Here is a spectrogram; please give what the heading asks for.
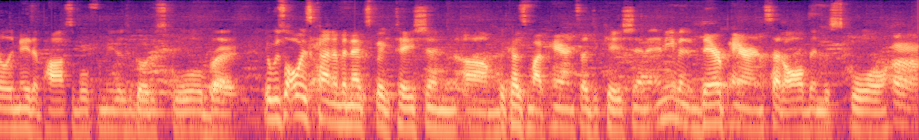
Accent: South Bend, Indiana, United States; born or raised there; also born or lived in Bloomington, Indiana

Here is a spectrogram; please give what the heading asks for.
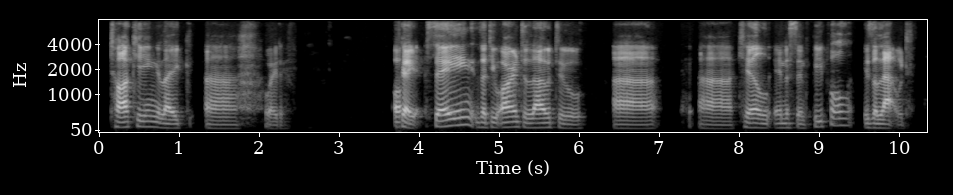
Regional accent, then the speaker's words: Israel; moved away as an adult; now in Germany; Were born and raised in Israel. So I actually lived in Israel all my life

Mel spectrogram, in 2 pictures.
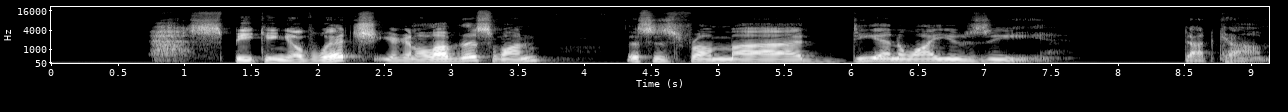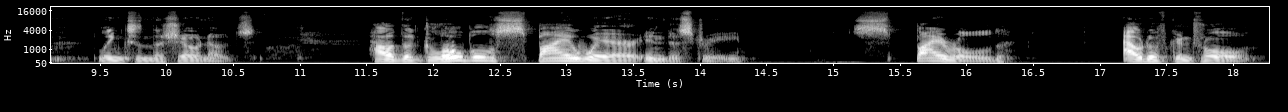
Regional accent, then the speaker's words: Cornwall, Connecticut, United States; moved away as an adult; now in Malaysia; When I was growing up in Cornwall, Connecticut, it's very rural

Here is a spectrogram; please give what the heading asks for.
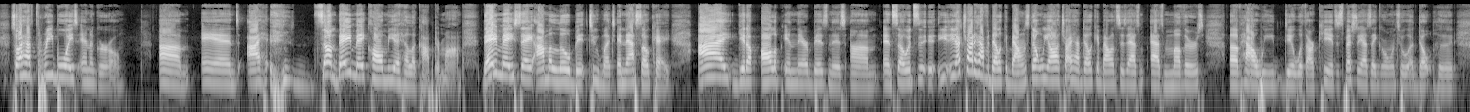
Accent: the Bay Area, California, United States; I'm from the Bay as well

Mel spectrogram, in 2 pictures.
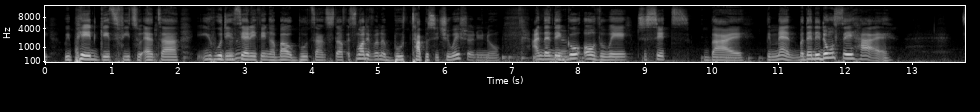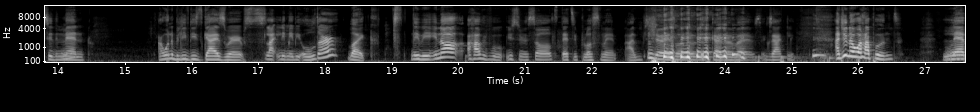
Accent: Nigeria; I'm Nigerian. I'm proud of my culture

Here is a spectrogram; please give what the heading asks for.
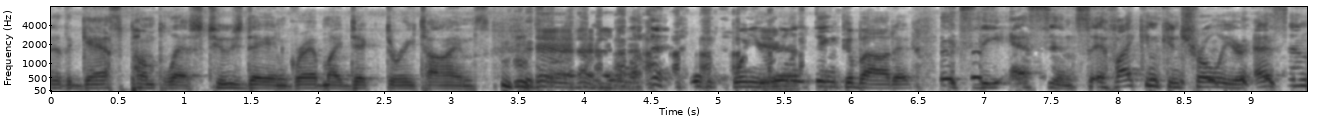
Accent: New York City, New York, United States; now in Tulsa, United States; I actually was born and raised in Brooklyn, but I live in Tulsa, Oklahoma

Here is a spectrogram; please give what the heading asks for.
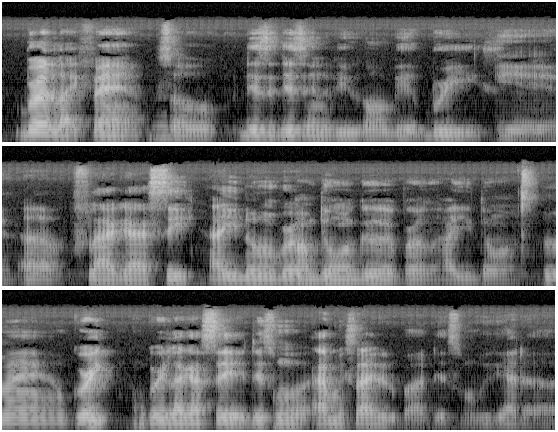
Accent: Union, United States; Union is really a small town city, but it really ain't too much for kids to mm-hmm. do down here. It's really like a, a retirement home

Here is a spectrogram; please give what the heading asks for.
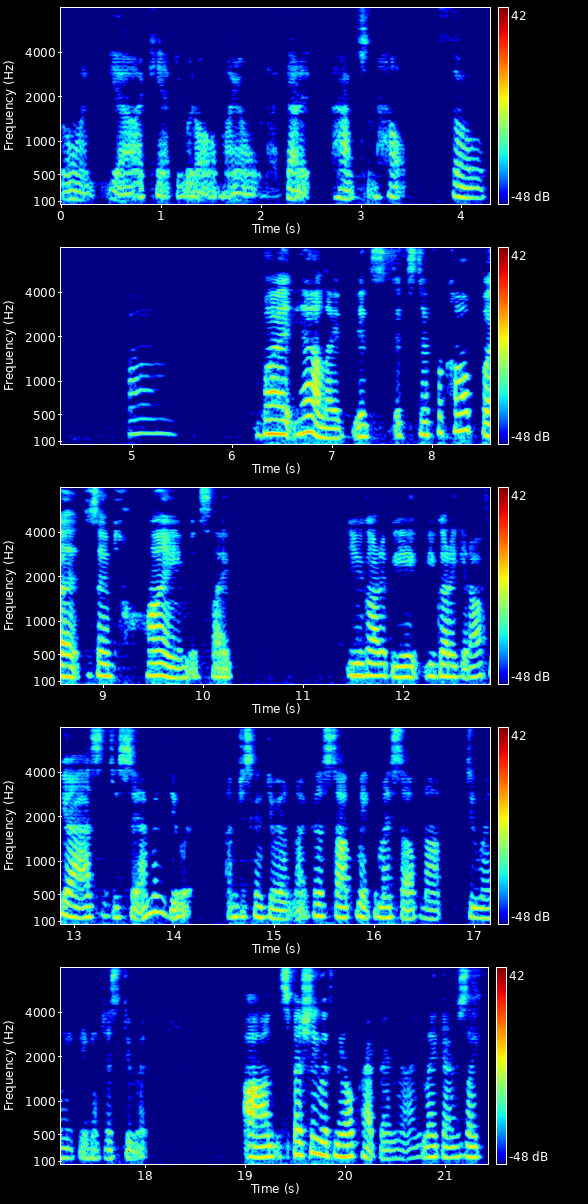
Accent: Stratford, Ontario, Canada; I grew up there. I was born and raised in Stratford, Ontario

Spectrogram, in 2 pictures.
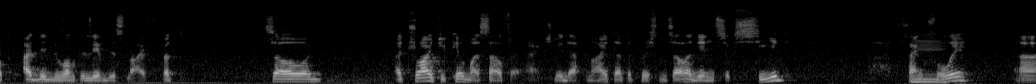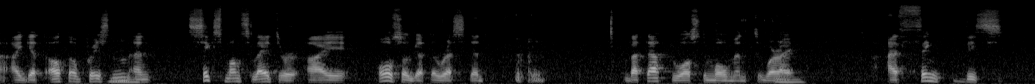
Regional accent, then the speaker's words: Molde, Møre og Romsdal, Norway; I was pretty famous criminal at the time, because I was in my hometown

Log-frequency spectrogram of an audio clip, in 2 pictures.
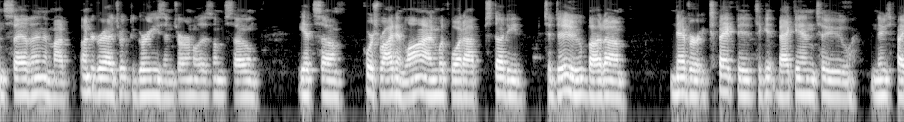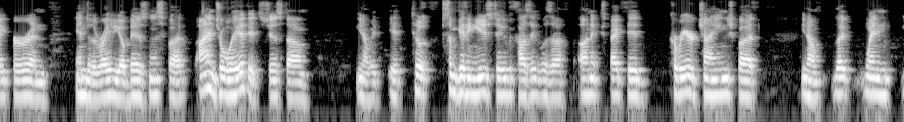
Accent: New Orleans, Louisiana, United States; also born or lived in Houston, Texas; I grew up actually in New Orleans and Houston, Texas.

